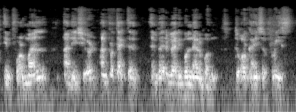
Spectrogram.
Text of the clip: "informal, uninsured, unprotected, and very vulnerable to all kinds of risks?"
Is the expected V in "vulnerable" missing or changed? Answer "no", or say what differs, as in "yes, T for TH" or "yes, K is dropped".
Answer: yes, B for V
